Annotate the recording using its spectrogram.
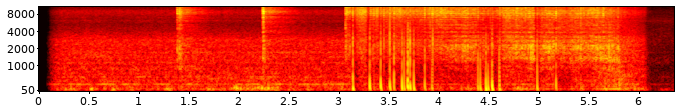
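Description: Electric arc crackling from a homemade welder built from a ceiling-fan stator coil on mains power, as its lead is struck against steel. Two short sparks come in the first couple of seconds, then a sustained crackling arc with a rapid run of snaps from about three seconds in, over a steady hum.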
